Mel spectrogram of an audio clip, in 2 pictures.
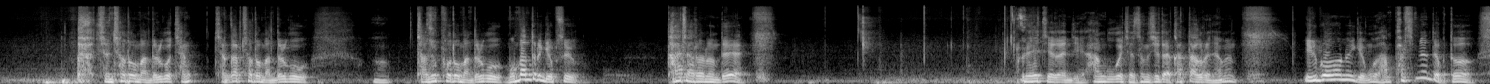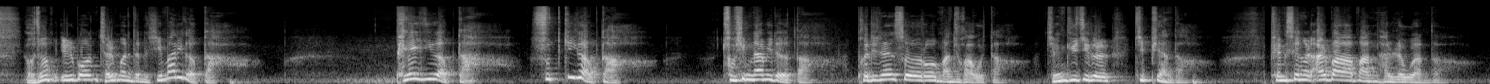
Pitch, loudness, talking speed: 140 Hz, -13 LUFS, 250 characters per minute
